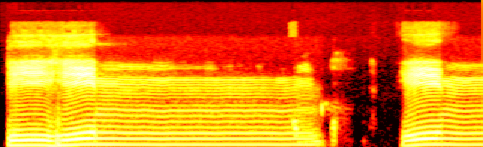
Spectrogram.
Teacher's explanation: ini dibaca dengan cara ditahan tiga harakat ya jangan tergesa-gesa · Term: idgham mimi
